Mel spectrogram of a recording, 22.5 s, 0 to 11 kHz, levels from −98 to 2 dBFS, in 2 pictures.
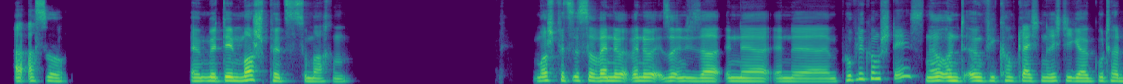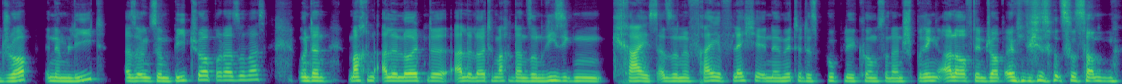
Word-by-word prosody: Ah, - - 0
achso. 135 -2 -2 1.2
Äh 130 - 0
mit 135 0 +1
denen 140 -2 +6
Moshpits 135 -6 +2
zu 120 - -4
machen. 120 0 -6 1.8
Moshpits 150 +1 -1
ist 145 -1 +1
so, 145 -3 +2
wenn 140 0 +5
du 135 -1 +2
wenn 135 +1 +2
du 135 -2 +2
so 140 +2 +1
in 130 0 +1
dieser 125 -1 0
in 130 0 0
der 120 -2 -1
in 120 +1 -3
der 115 -1 -3
im 115 +1 -6
Publikum 210 - -1
stehst, 315 +7 -5
ne, 140 +2 +4
und 140 -2 +3
irgendwie 140 0 0
kommt 140 -2 -5
gleich 135 -2 0
'n 135 - -2
richtiger 130 -2 0
guter 130 +1 -3
Drop 135 +8 +2
in 135 - -3
'nem 125 -2 +2
Lied 170 +12 -2 0.2
also 130 0 +1
irgend 130 -1 +1
so 130 - +1
'n 125 -1 +2
Beat 150 +4 -2
Drop 170 -1 +1
oder 160 0 0
so 170 +2 -5
was. 185 +1 -4 0.3
Und 140 0 +1
dann 135 -2 +2 0.2
machen 145 +1 +1
alle 135 +2 +2
Leute 140 -1 +3
alle 130 +2 +1
Leute 135 +1 -1
machen 135 0 -4
dann 130 -1 0
so 130 - +2
'n 125 - +1
riesigen 130 -3 0
Kreis, 130 -2 +2
also 125 +1 0
'ne 130 0 +1
freie 135 +2 0
Fläche 145 +2 -2
in 125 +1 -2
der 125 0 -1
Mitte 140 +1 -2
des 125 0 -5
Publikums 125 -2 -4
und 120 - -3
dann 120 0 -1
springen 135 +2 0
alle 140 +1 +3
auf 135 0 +1
den 130 -2 -1
Drop 130 0 0
irgendwie 140 +1 +2
so 150 +3 0
zusammen. 135 -3 0
135 Hz, 210 wpm, -21 LUFS, 125-140 Hz, 1.8 s, denen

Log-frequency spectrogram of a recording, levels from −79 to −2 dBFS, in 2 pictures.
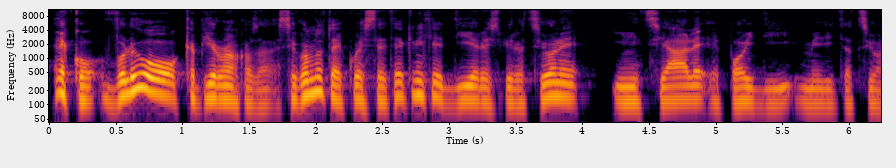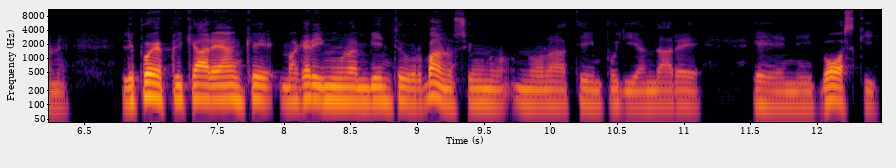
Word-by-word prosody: Ecco, 135 -8 +2
volevo 165 - +7
capire 140 +1 +1
una 130 -2 +4
cosa, 110 -3 -7
secondo 155 - +3
te 135 -6 +1
queste 125 -2 -1
tecniche 155 -2 -1
di 130 +3 +1
respirazione 135 +5 -1
iniziale 125 +1 -1
e 115 -1 -11
poi 120 0 -2
di 110 +4 -8
meditazione 110 -3 -9 0.4
le 120 - -2
puoi 150 +5 +6
applicare 135 0 +2
anche 130 -1 -1
magari 125 +3 -1
in 125 - 0
un 125 0 0
ambiente 120 0 -2
urbano, 120 +1 0
se 115 - -10
uno 110 -1 -6
non 105 -1 -7
ha 105 -1 -7
tempo 105 0 -10
di 100 -1 -9
andare, 100 0 -8 0.4
ehm, 95 -2 -8
nei 95 0 -10
boschi? 110 -4 -2
120 Hz, 170 wpm, -23 LUFS, 110-135 Hz, 0.4 s, volevo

